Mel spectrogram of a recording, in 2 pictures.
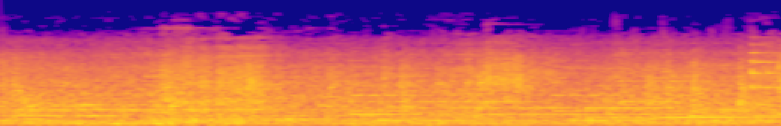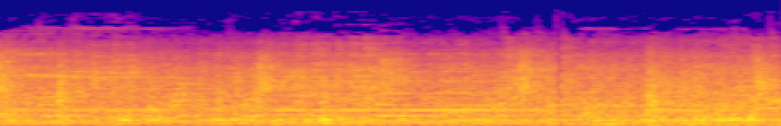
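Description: Oil mill machinery running: a steady mechanical rumble and hum with irregular clattering every second or two.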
